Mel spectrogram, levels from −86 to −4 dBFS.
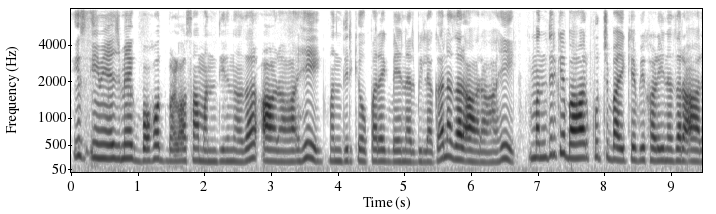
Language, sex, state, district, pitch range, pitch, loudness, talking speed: Hindi, female, Bihar, Gaya, 205-255 Hz, 220 Hz, -25 LUFS, 205 wpm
